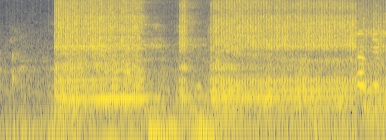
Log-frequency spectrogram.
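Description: A second-hand motorcycle on a road test along Marilaque, a loud close engine roar that kicks in sharply and holds steady with rev changes, wind noise over it.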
